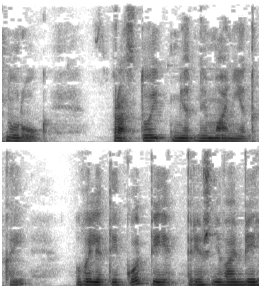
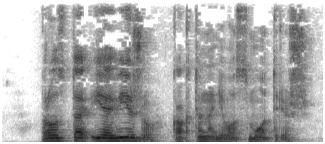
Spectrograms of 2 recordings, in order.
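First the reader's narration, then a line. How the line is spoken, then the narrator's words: Muffled snort. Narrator (Russian): глухо хмыкнул Ларс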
